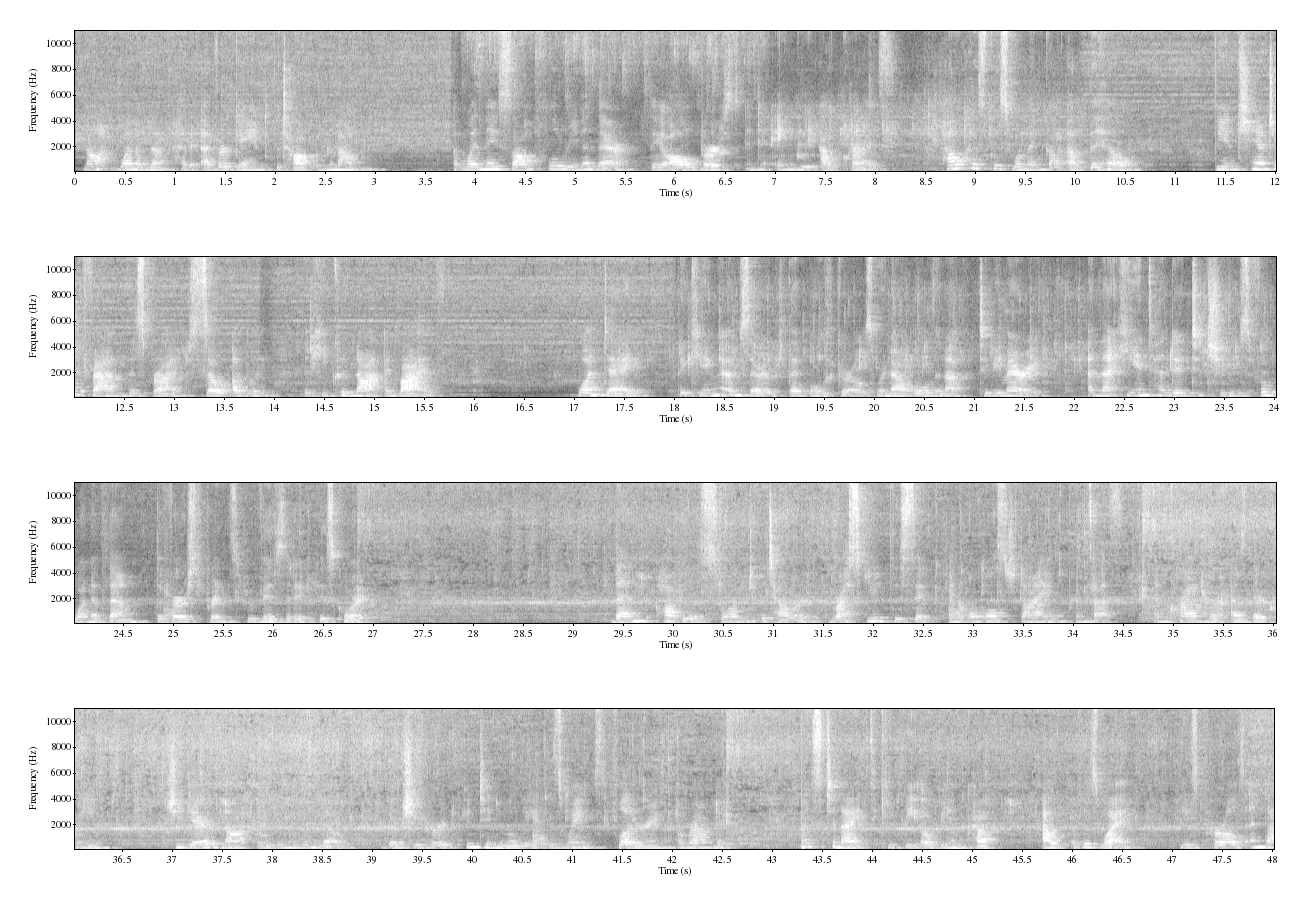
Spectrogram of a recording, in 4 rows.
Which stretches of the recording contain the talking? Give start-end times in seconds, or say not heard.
0.0-10.7, 11.4-15.7, 17.0-27.0, 29.4-47.9.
